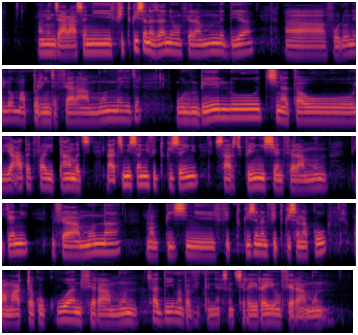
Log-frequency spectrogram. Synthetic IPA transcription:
manend͡ʒaɾasənifit̪u̥kisanəzanewamifeɾamuninəd̪iə | v̥olonalomapiɾind͡ʒəfjaɾamununaizaʈ͡ʂi | ulumbelut͡sinat̪awia̰t̪aki̥fait̪ambat͡si̥lat͡simiszanifit̪u̥kisaiɲisaɾit͡su̥b̥eŋisianifaɾamununə | d̪̥ikʲani | nifeɾamununə | mampisinifit̪u̥kis̬anənifit̪u̥kisanəkumamaɾiʈ͡ʂakukuənifeɾʔamununəsad̪imambavet̪ana̰sanit͡siɾajiɾʔajewanifeɾʔa̰mununə

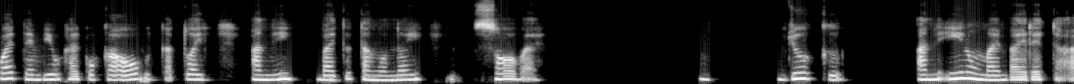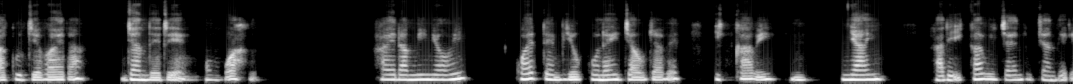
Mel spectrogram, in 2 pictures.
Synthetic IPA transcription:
kʷaet̪embiuhaekokaoβɨkat̪uaj | ãnĩ | mbaet̪ɨt̪aŋõnõĩ | soβa̰e | d͡ʒukɨ | ãnĩʔiɾũmbaembaeɾet̪a̰a̰kud͡ʒeβaeɾa | d͡ʒand̪e̞ɾeõmbwahɨ | haeɾamĩɲõβĩ | kʷaet̪embiukuɾãĩd͡ʒawd͡ʒaβe̞ | ikaβi | ɲãĩ | haɾe̞ikaβid͡ʒaend̪ud͡ʒand̪e̞ɾe

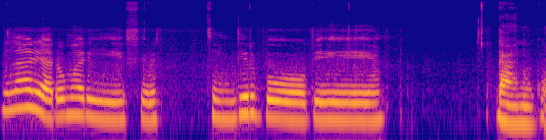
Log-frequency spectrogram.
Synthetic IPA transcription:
milaɾiaɗɔmaɾifiɾ | tindiɾɡɔbɛ | ɗaːnuɡɔ

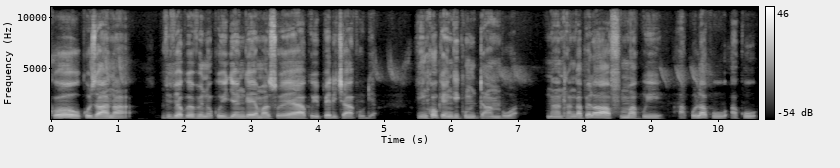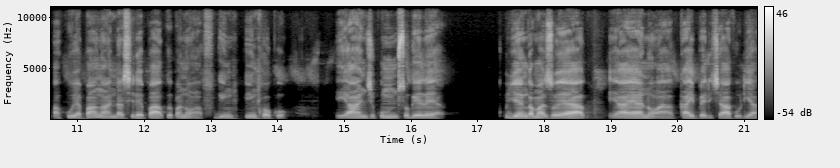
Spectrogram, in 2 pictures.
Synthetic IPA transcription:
kɔukuzana | vivjakwɛvinɔkuiɟɛŋɡɛamazɔajakuipɛlit͡ʃakudja | iŋkɔkɛŋɡikum̩tambua | nantaŋɡapɛlawafumakwi | a̰kulapuaua̰kujapaŋandasilɛpakwɛpanɔafuɡiiŋkʰɔkɔ | jaɲd͡ʒikum̩sɔɡɛlɛa | kuɟɛŋɡamazɔjajajajanɔakaipɛlit͡ʃakudja

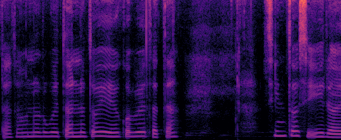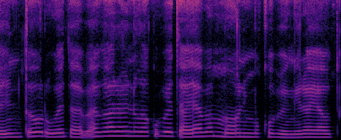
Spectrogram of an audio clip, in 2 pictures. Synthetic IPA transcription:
tatonoɾuɡetanotojekoβetata | sinto̞siɾaentowɾuɡetaeβaɡaɾoinoɡakuβetajaβamoːnimokoβeŋeɾajawt

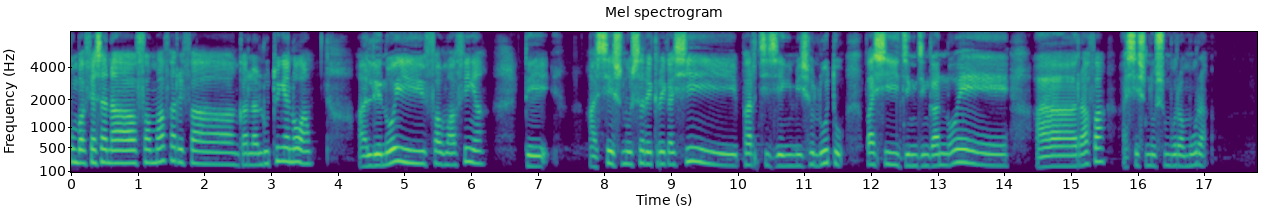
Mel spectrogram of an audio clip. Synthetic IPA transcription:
fumbəfjasanəfamafəɾefəːŋɡaləlut̪uiɲanoa | alenoiifamafiɲa | d̪̥e | asesunusiɾekiɾekʲəsi | paɾt̪izeɲimisilut̪ufasidiŋind͡ʒiŋɡaninowe | aɾafə | asesinosumuɾəmuɾə

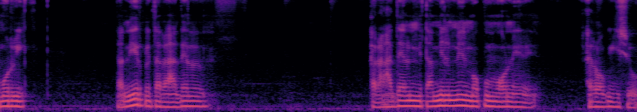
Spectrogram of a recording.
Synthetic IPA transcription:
muɾik | ta̰niɾpetaɾadel | aɾa̰delmitamilminmopumone | aɾokiso̰

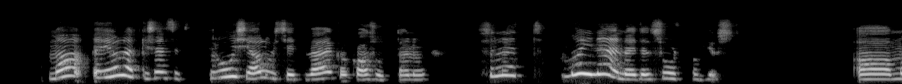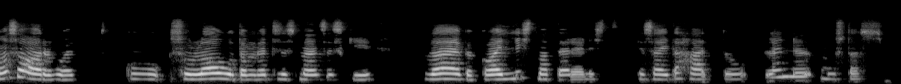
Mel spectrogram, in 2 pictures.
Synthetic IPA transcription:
mɑejo̞lekis̬ænset̪kruːsiɑlusʲid̪væeɡ̥ɑkɑsut̪ːˑɑnu | selːeet̪ː | mɑejnæenejd̪elsuːrt̪̚pɤɦjust̪ | ʔɑmɑsɑːɑrvue̞t̪ | kusullːɑwd̪omvet̪ːˑsesmæːnseski | væeɡ̥ɑkɑlʲːist̪mɑt̪ːˑe̞ɾjɑlʲist̪ | jɑsɑejt̪ɑhɑet̪ːu | le̞nːymust̪ɑs

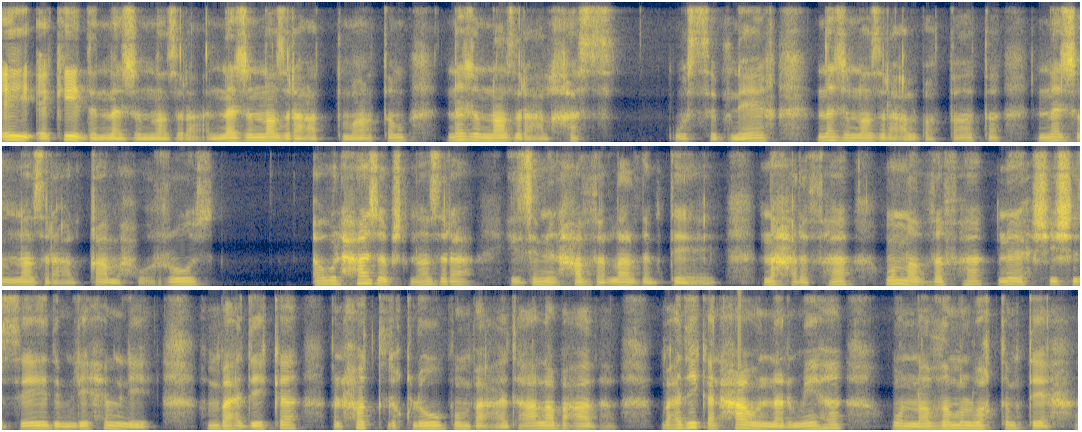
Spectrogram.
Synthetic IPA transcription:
ʔiːʔækiːd̪nːæʒːɪmnɑzˤɾˤɑ̰ʕnːæʒːɪmnɑzˤɾˤɑʕat̪ˤːɑmɑːt̪ˤəmnːæʒːɪmnɑzˤɾˤɑʕalxɑsː | wɪsːɪbnɛːxnːæʒːɪmnɑzˤɾˤɑʕalbɑt̪ˤɑːt̪ˤɑnːæʒːɪmnɑzˤɾˤɑʕalqɑmaħwɪ̰rːuːs | ʔawːalħaːʒabæːʃnɑzˤɾˤɑʕ | jɪlzɪmninħɑðˤːɨɾlʔɑɾˤðˤmt̪aːʕinɑħɾɨfˤhɑwnːɑðˤːɨfhɑnɪlɪħʃiːʃɪzːeːjɪd̪mliːħimliːħmbaʕd̪iːkanħʊt̪ˤːɪlqluːbwɪmbaʕːɪd̪haʕalabʕɑðˤhɑbaʕd̪iːkanħaːwɪlnɪɾmiːɦawɪnːɑðˤːɨmɪlwɑq̚t̪mt̪aːħa

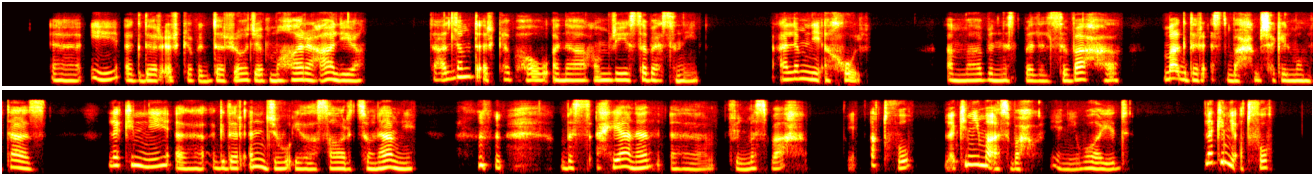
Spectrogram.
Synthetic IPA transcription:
ʔaʔiːʔaɡd̪ɑɾˤʔɑ̰ɾˤkabɪd̪ːɑrˤːɑːd͡ʒabmahɑːɾˤɑʕaːlɪja | t̪ʕalːamt̪ʔɑ̰ɾˤkabhawʔanaʕʊmɾisabʕsɪniːn | ʕalːamniʔaxṵːj | ʔamːabɪnːɪsbalɪsɪbaːħa | maʔaɡd̪ɑɾˤʔasbaħbɪʃaklmʊmt̪aːz | laːkɪnːiʔaɡd̪ɑɾˤʔand͡ʒuʔɪðasˤɑːɾˤt̪suːnaːmi | basːʔaħjaːnan | filmasbaħ | jaʕniʔɑt̪ˤfu | la̰ːkɪnːimaʔasbaħjaʕniwaːjɪd̪ | laːkɪnːiʔɑt̪ˤfu

